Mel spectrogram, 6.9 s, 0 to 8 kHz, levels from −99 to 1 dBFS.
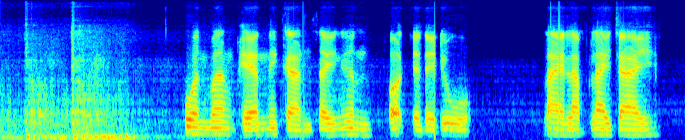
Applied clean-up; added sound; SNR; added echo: neural separator model SepFormer DNS4.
